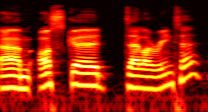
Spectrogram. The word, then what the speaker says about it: Oscar de la Renta: Oscar De La Renta? Is that how you say it? – Yes, nailed it.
